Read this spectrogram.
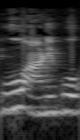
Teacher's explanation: जन्माला येतो वृत्ताकार स्वर दोन आहेत कोणते कोणते उ आणि उ आपल तोंड गोल होत बघा म्हणता वृत्ताकार वृत्त म्हणजे गोल उ गोल होत तोंड आपलं आतून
